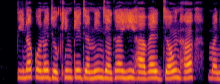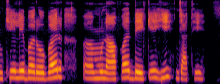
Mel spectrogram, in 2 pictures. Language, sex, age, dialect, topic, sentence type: Chhattisgarhi, female, 18-24, Western/Budati/Khatahi, banking, statement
